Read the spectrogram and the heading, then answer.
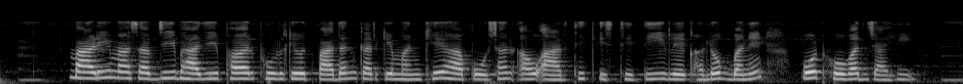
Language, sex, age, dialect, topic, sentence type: Chhattisgarhi, female, 60-100, Eastern, agriculture, statement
